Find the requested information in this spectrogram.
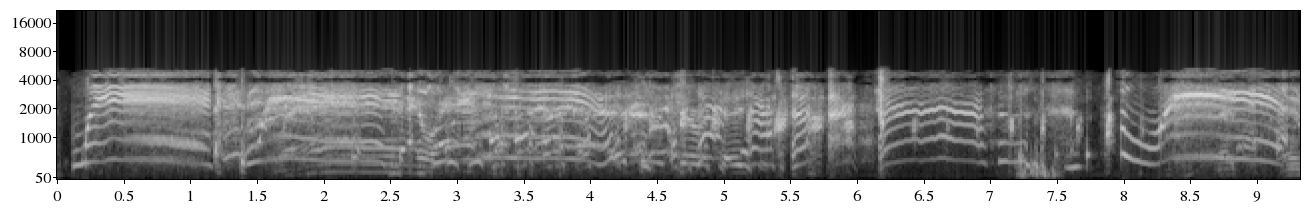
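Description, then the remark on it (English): A cat named Bob meows and yowls almost nonstop, loud drawn-out cries with rising and falling pitch, some long and wavering, others short and chirpy, with only brief breaks between them. “This is what Bob sounds like.”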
